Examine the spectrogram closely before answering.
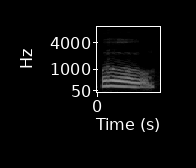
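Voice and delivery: plain reading voice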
